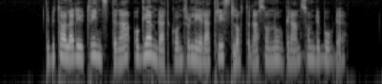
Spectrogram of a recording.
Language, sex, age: Swedish, female, 55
